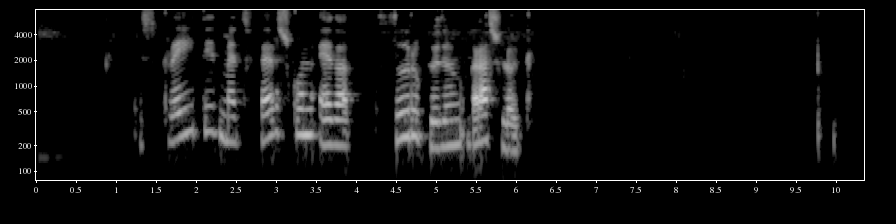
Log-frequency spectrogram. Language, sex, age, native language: Icelandic, female, 20-29, Spanish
